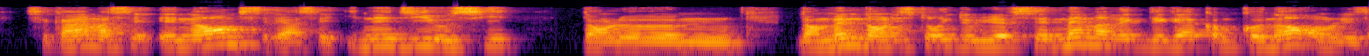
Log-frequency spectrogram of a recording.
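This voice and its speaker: Fairly high in pitch, a man uses a normal speaking voice with ordinary pitch variation. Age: 40s. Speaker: MMA analyst, martial artist. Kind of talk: casual analysis chat.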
